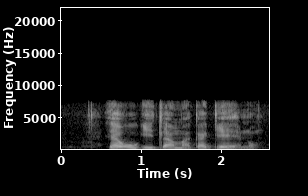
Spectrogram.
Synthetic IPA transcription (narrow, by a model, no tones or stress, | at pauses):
jaɣʊʔit͡ɬʼamakʼakʼɛːnɔ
